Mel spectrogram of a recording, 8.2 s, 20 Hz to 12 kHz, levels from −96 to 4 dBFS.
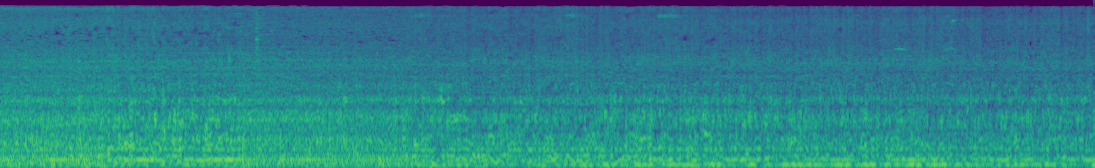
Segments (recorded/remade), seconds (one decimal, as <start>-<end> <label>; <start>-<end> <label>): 0.0-0.8 recorded; 0.8-1.8 remade; 1.8-3.1 recorded; 3.1-8.2 remade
